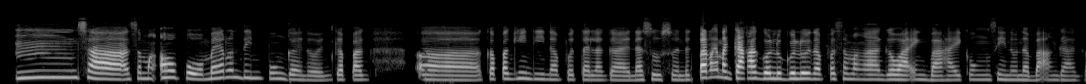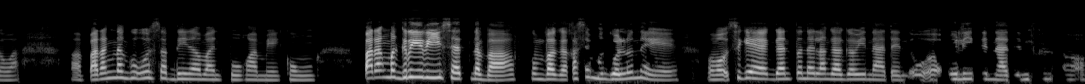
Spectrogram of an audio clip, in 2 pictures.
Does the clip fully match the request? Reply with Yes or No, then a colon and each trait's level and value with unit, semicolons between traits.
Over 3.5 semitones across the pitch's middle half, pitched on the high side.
Yes: average, 4.1 semitones; high, 240 Hz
